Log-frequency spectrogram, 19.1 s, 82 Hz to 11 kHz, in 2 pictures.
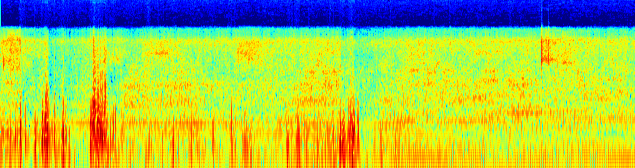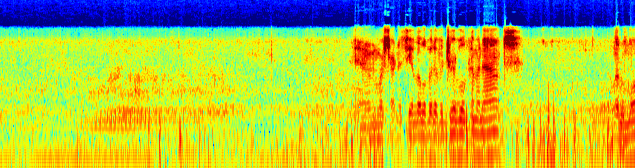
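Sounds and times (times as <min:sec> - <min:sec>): low mechanical hum: 0:00.0 - 0:19.0.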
